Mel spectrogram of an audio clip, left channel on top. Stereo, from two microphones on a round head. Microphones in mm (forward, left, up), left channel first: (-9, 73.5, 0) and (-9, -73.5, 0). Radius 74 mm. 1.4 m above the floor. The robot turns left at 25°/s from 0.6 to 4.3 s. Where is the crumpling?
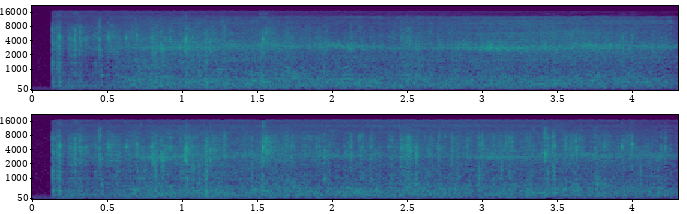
5° left (ahead or behind), 0.6 m; by 4.3 s 45° right (ahead or behind), 0.6 m.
